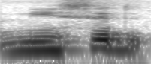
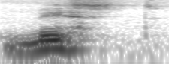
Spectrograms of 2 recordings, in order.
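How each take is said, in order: First: The ending is a d sound. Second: The ending is a t sound. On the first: The speaker calls it wrong. "ሚስድ ከማለት" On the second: The speaker calls it right. "missed ማለት it's simple yes ትክክለኛውም እሱ ነው"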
